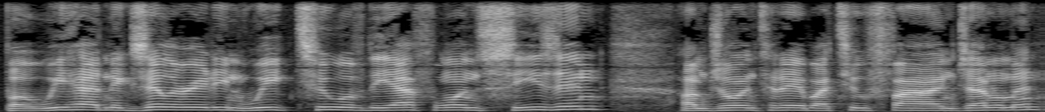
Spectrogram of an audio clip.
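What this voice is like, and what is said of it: Slightly off, sick-sounding voice. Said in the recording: “apologize for my voice being a little off today. I'm getting over having a viral infection”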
